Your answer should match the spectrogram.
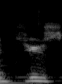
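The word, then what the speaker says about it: Jew's harp: I did have a juice harp for a little while. Yeah, and to correct you there, Chrissy, it's juice, not Jews.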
